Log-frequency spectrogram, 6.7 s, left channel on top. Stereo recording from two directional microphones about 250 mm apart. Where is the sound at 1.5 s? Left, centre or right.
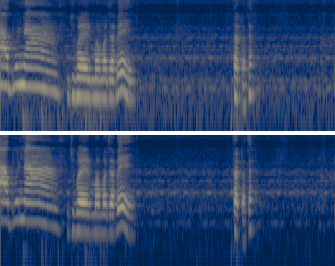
Centre.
